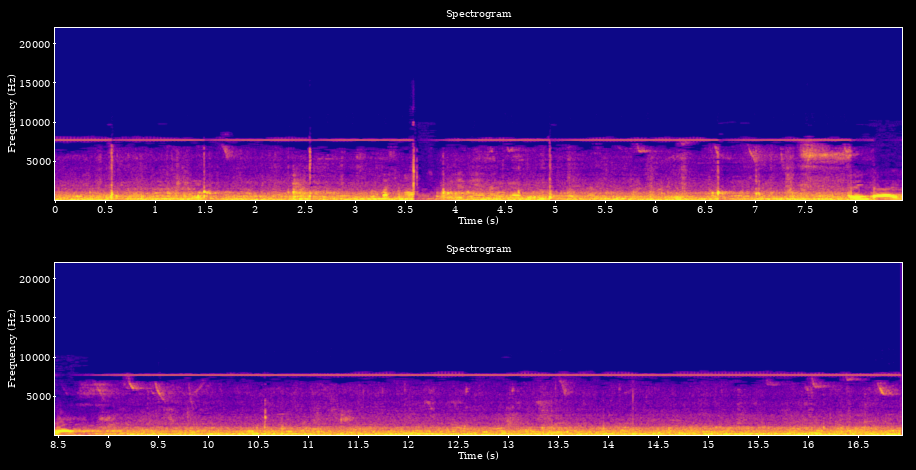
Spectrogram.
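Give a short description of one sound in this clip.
Tennis balls are struck with sharp pops during a rally.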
